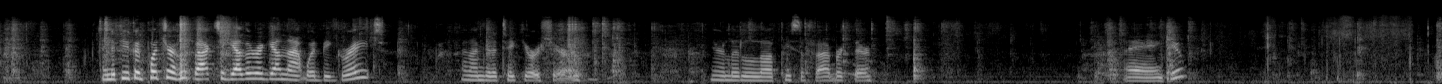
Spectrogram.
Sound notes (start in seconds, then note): none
